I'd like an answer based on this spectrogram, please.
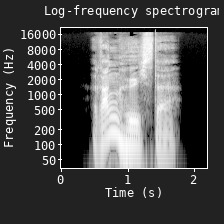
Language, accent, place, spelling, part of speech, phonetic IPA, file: German, Germany, Berlin, ranghöchster, adjective, [ˈʁaŋˌhøːçstɐ], De-ranghöchster.ogg
- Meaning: inflection of ranghoch: 1. strong/mixed nominative masculine singular superlative degree 2. strong genitive/dative feminine singular superlative degree 3. strong genitive plural superlative degree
